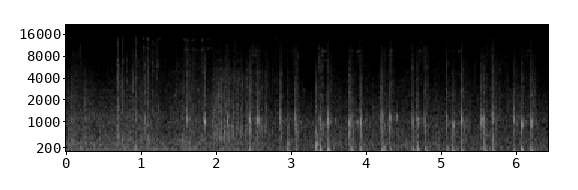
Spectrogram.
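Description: Horse hooves clip-clop at a steady trot as a rider travels in Red Dead Redemption 2, with crisp, rhythmic hoofbeats close up over soft outdoor ambience, growing more distinct midway through.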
